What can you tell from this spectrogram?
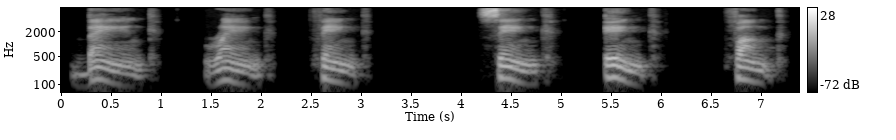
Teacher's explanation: s te das cuenta que la n es nasal O sea no pronuncies Bank Bank ank con una n normal sino Hazlo más nasal y también las cuerdas vocales vibran más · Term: n modificada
